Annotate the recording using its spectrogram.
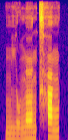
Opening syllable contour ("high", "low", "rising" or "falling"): low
